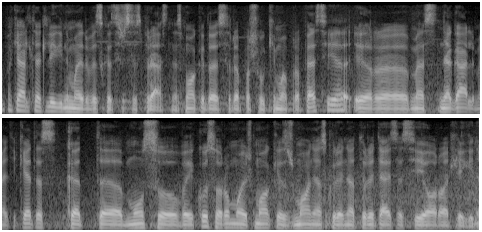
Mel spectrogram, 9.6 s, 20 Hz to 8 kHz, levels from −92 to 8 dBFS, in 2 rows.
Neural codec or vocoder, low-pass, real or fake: none; 7.2 kHz; real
